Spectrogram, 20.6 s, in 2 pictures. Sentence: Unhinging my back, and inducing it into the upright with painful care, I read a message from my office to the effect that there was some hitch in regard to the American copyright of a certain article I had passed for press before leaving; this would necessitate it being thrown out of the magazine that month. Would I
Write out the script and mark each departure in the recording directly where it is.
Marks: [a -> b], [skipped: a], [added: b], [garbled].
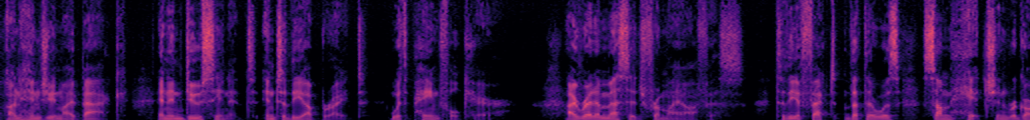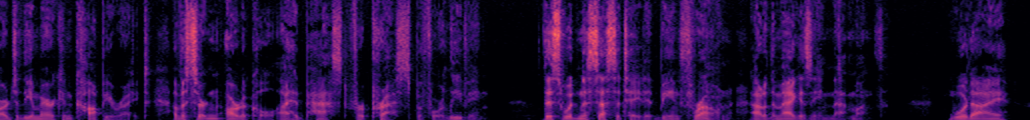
Unhinging my back, and inducing it into the upright with painful care, I read a message from my office to the effect that there was some hitch in regard to the American copyright of a certain article I had passed for press before leaving; this would necessitate it being thrown out of the magazine that month. Would I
